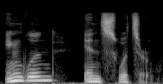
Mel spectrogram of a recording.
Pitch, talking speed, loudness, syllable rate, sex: 155 Hz, 110 wpm, -17 LUFS, 4.9 syllables/s, male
